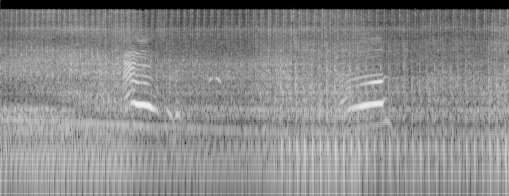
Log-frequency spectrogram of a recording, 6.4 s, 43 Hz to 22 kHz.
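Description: Yanmar TC10 walk-behind tractor's single-cylinder diesel engine running with a steady pulsing beat and a faint slowly falling whine. Two short high cries break over it, one about a second and a half in and a louder one near the five-second mark.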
